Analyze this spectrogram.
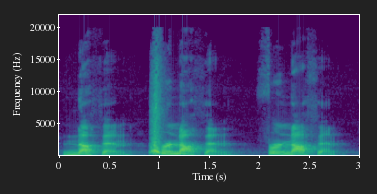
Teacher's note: For nothing, we already talked about for, an unstressed fur. And notice how I dropped that G sound at the end of nothing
